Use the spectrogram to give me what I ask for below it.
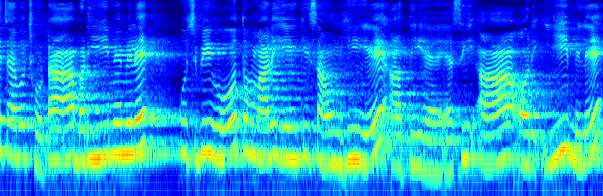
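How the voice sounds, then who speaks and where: A woman teacher giving a grammar lesson, explaining step by step and asking the class questions as she goes. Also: on the high side. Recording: echoey room with long reverb.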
